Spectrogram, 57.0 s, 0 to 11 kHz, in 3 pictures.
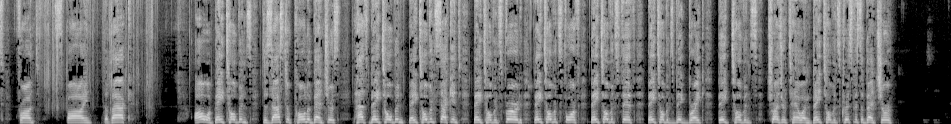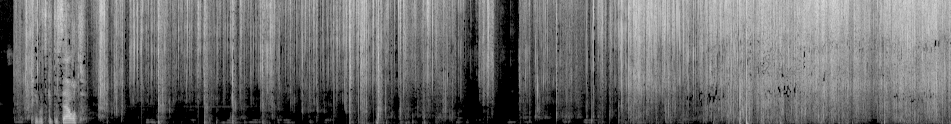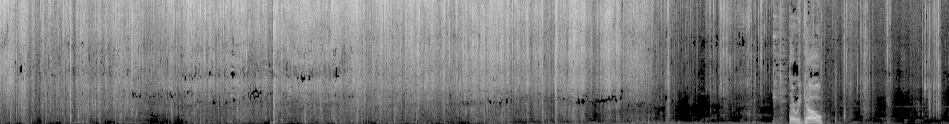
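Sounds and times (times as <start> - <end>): plastic shrink-wrap tearing: 0.7 - 3.9, 19.3 - 53.5, 54.5 - 57.0.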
